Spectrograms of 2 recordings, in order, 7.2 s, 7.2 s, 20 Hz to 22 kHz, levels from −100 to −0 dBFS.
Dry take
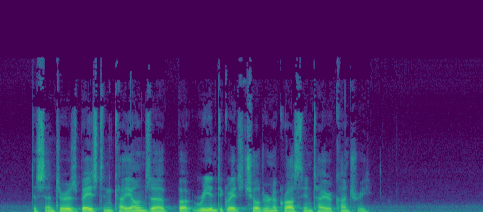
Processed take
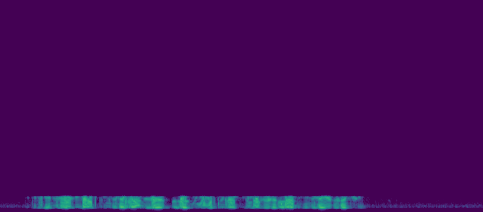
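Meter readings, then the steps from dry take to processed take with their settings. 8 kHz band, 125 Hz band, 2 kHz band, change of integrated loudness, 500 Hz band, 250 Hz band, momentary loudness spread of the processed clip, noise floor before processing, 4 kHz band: under -35 dB, under -40 dB, -6.5 dB, -13.5 dB, -15.5 dB, under -40 dB, 7 LU, -60 dBFS, under -40 dB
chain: expander on every frequency bin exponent 1.5; tilt shelf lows -4.5 dB, about 720 Hz; pre-echo 109 ms -16.5 dB; wavefolder -24 dBFS; FFT band-pass 530–1600 Hz; trim -1 dB

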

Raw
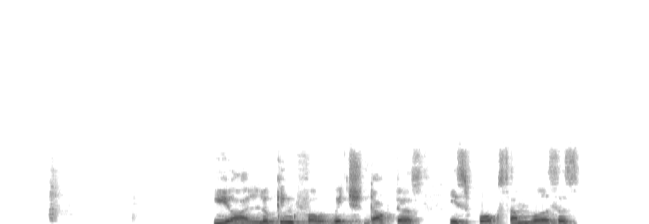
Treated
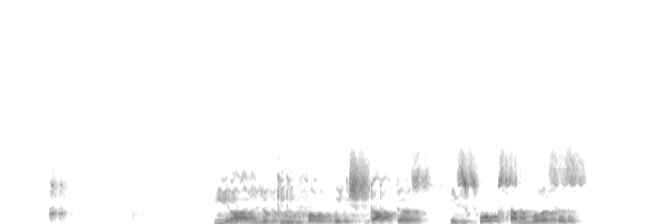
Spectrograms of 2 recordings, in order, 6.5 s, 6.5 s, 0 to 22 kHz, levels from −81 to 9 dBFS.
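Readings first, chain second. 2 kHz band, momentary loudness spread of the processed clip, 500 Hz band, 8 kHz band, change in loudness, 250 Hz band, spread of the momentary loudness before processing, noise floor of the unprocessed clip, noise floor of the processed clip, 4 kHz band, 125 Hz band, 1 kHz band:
-17.5 dB, 14 LU, -15.5 dB, no reading, -13.5 dB, -21.5 dB, 6 LU, under -85 dBFS, under -85 dBFS, -2.5 dB, -27.0 dB, -7.0 dB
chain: on a send: delay 90 ms -6.5 dB; on the sum: vibrato 12 Hz 74 cents; two resonant band-passes 2.1 kHz, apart 1.8 oct; level-controlled noise filter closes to 2.6 kHz, open at -41.5 dBFS; trim +5 dB

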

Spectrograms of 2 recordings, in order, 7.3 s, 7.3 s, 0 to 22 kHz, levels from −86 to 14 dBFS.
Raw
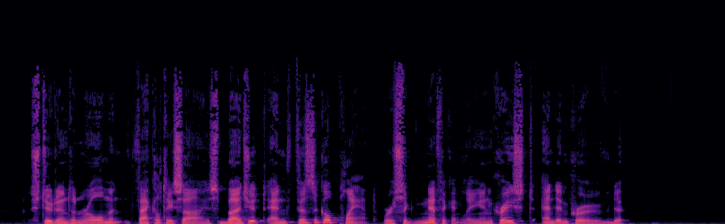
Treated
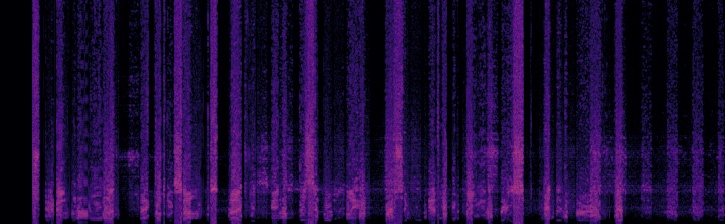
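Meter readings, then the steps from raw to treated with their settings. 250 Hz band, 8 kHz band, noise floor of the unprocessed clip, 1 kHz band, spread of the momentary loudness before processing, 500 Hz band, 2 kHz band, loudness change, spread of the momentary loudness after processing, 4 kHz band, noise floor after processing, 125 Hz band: -33.0 dB, 0.0 dB, -69 dBFS, -5.5 dB, 9 LU, -24.5 dB, -5.0 dB, -8.0 dB, 9 LU, -1.0 dB, -67 dBFS, -34.0 dB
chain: reverse; compression 12:1, threshold -37 dBFS, peak gain reduction 18.5 dB; reverse; resonant high shelf 2.8 kHz +6 dB, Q 1.5; comb 4.7 ms, depth 67%; small samples zeroed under -38 dBFS; waveshaping leveller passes 3; high-pass 1 kHz 24 dB/octave; echo that smears into a reverb 940 ms, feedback 42%, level -13.5 dB; square tremolo 3.9 Hz, depth 60%, duty 40%; reverb removal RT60 1.8 s; saturation -36.5 dBFS, distortion -4 dB; tape noise reduction on one side only encoder only; trim +5.5 dB

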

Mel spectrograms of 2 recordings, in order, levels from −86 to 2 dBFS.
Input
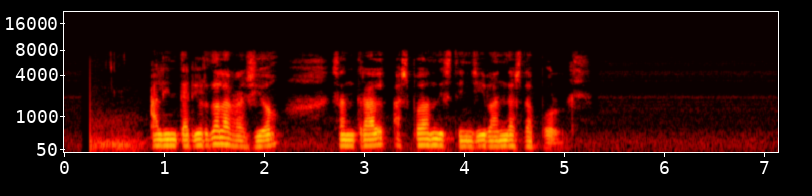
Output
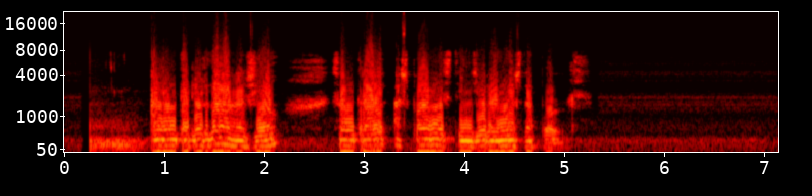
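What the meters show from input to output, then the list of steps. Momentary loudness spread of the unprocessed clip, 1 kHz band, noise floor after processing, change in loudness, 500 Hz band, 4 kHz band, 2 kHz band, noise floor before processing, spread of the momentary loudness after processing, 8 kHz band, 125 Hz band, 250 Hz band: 18 LU, -2.5 dB, -63 dBFS, -5.0 dB, -7.5 dB, 0.0 dB, +1.5 dB, -65 dBFS, 12 LU, no reading, -8.0 dB, -5.0 dB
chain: wavefolder -30 dBFS; graphic EQ with 31 bands 250 Hz +6 dB, 400 Hz -9 dB, 630 Hz +6 dB, 1 kHz -4 dB, 1.6 kHz +7 dB, 2.5 kHz +6 dB

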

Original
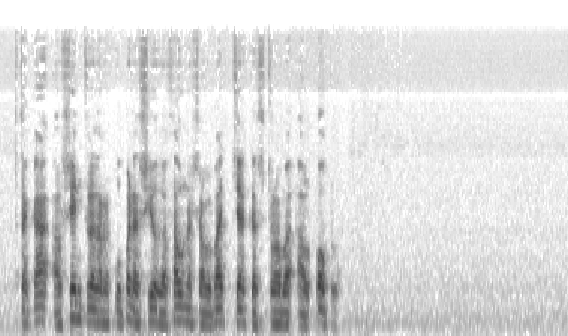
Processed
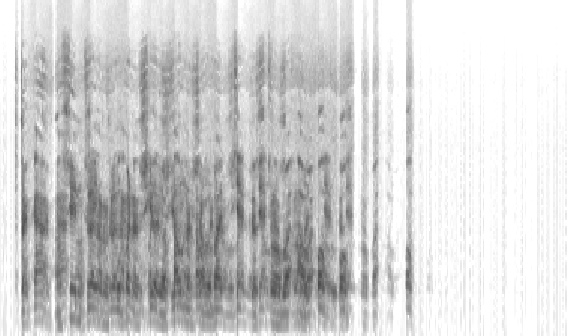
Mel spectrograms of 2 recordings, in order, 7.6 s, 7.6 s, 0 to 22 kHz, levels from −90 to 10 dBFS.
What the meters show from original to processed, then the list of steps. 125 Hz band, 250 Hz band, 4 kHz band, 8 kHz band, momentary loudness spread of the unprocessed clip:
-16.5 dB, -9.5 dB, +10.0 dB, +13.5 dB, 5 LU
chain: frequency weighting ITU-R 468; delay 292 ms -9 dB; word length cut 10-bit, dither triangular; time-frequency box 0.51–1.01 s, 230–5800 Hz -8 dB; bass shelf 89 Hz -6 dB; delay 1162 ms -15.5 dB; gate -39 dBFS, range -33 dB; crackle 84 per s -53 dBFS; vibrato 2.6 Hz 96 cents; compression 8:1, threshold -27 dBFS, peak gain reduction 14.5 dB; trim +7 dB

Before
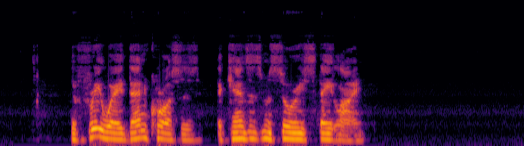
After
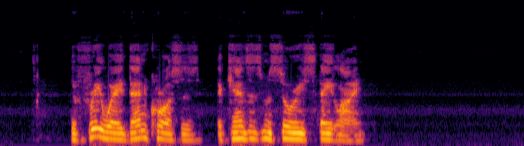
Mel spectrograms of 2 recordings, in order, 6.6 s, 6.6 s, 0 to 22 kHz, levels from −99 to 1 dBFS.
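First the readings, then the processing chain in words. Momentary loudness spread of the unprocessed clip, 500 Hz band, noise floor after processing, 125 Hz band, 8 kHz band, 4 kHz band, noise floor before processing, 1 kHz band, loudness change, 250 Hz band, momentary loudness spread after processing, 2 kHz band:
16 LU, +4.0 dB, -77 dBFS, +4.5 dB, no reading, +3.5 dB, -82 dBFS, +5.0 dB, +5.5 dB, +7.0 dB, 14 LU, +6.5 dB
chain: small resonant body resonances 230/990/1700 Hz, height 8 dB; trim +3.5 dB

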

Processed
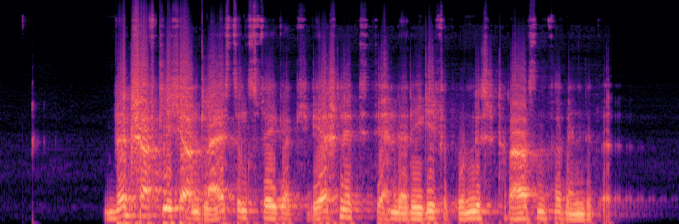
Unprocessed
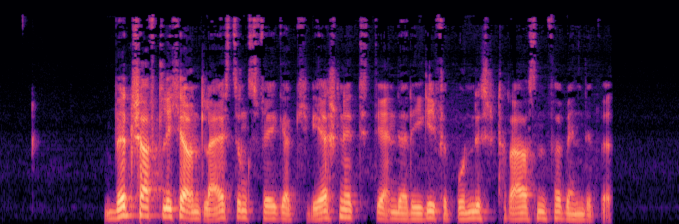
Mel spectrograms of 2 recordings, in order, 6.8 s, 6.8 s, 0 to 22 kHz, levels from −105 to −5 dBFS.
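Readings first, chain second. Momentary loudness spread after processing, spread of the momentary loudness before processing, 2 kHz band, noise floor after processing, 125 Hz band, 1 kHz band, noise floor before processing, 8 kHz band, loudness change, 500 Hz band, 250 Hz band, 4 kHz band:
8 LU, 11 LU, -4.0 dB, -79 dBFS, +2.0 dB, -2.5 dB, -81 dBFS, +1.5 dB, -1.5 dB, -2.5 dB, +0.5 dB, -2.5 dB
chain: tape echo 113 ms, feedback 59%, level -19 dB, low-pass 1.2 kHz; valve stage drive 23 dB, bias 0.7; harmonic-percussive split harmonic +9 dB

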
